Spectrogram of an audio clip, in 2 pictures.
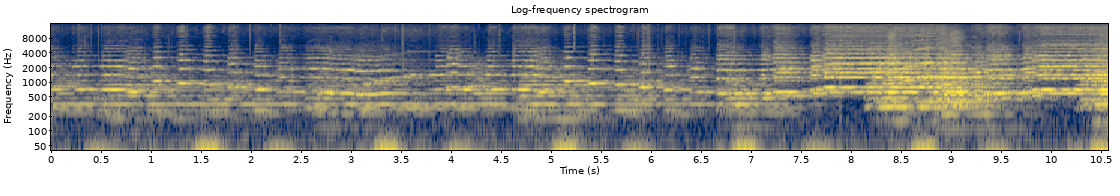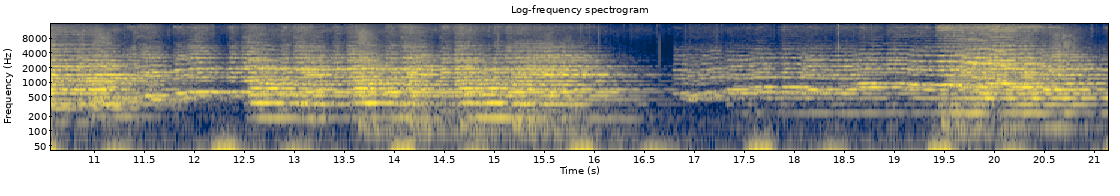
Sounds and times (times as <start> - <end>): Music: 0.0 - 21.1.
